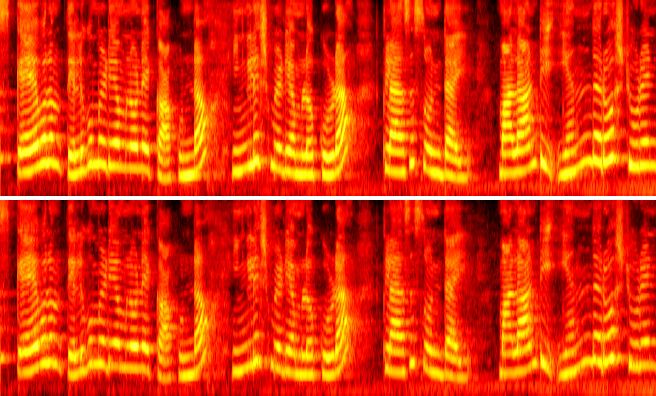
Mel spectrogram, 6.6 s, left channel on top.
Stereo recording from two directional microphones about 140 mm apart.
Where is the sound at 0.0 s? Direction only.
35° left (ahead or behind).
